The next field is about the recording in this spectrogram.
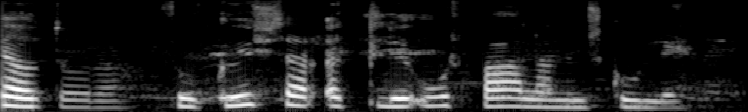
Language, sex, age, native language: Icelandic, female, 14, Icelandic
